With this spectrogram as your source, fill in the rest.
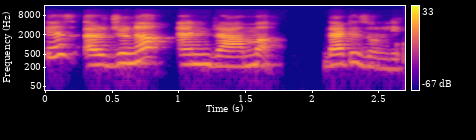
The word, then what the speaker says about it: Arjuna: bad but you mentioned Arjuna Arjun is a mistake and it is popular from Hindi language in Hindi language we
